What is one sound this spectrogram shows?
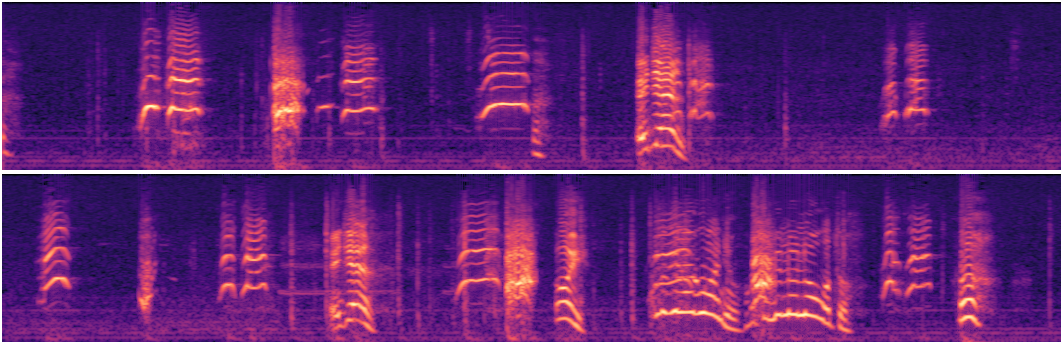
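Young children shout and cry out in high voices.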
